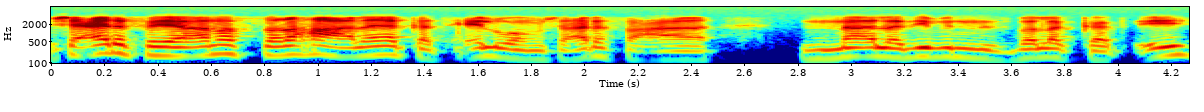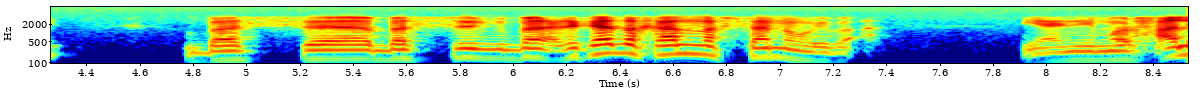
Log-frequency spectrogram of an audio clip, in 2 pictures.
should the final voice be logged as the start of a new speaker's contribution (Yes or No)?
Yes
